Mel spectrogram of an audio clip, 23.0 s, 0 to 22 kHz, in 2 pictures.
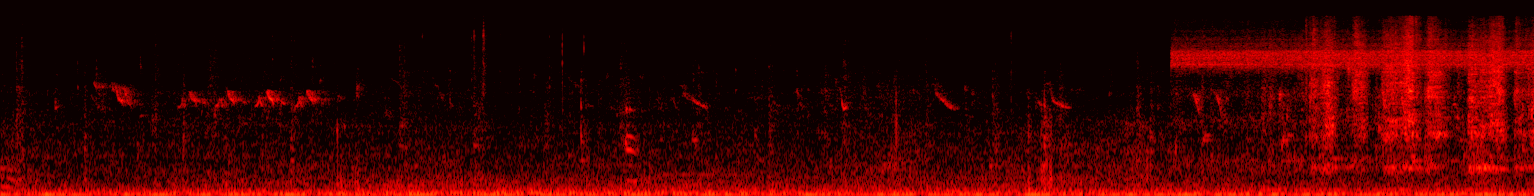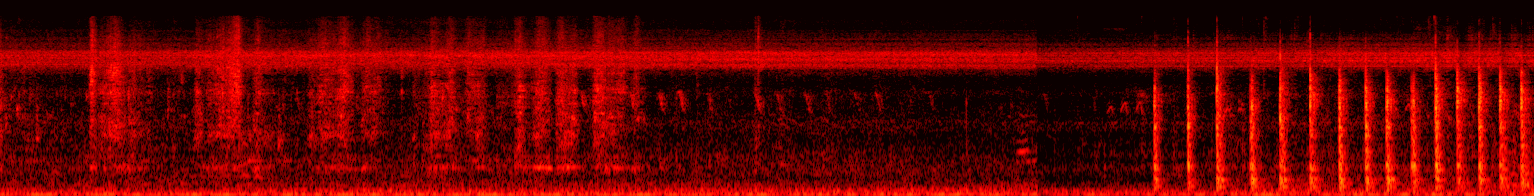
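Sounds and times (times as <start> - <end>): bird chirps: 8.8 - 23.0
high-pitched hiss: 8.8 - 23.0
sharp knocks and taps: 20.1 - 23.0.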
